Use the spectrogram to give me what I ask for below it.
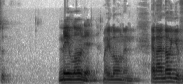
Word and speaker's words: Mielonen: So, it's that Finnish thing, Mielonen. Mielonen.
